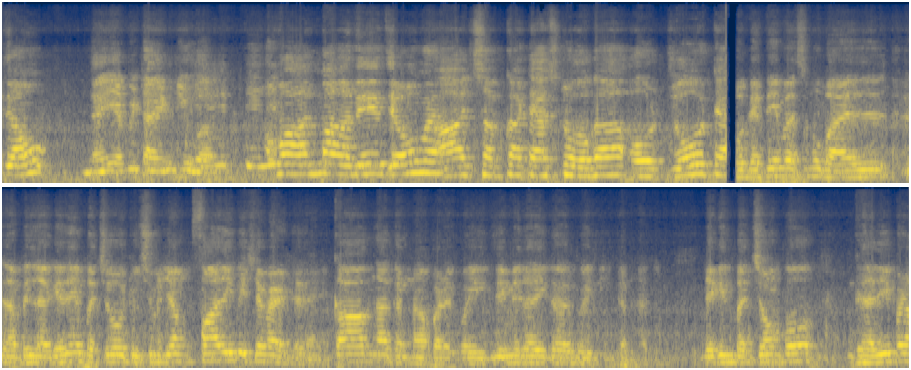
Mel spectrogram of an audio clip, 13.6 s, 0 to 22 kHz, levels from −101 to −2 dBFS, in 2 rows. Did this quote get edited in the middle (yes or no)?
yes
